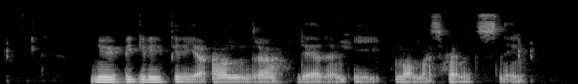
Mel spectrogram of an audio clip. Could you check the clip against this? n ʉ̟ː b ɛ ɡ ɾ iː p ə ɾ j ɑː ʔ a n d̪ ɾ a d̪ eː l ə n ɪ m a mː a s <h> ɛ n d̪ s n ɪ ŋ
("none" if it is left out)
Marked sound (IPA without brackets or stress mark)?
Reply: h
